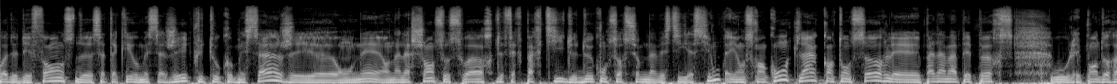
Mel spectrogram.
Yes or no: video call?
no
